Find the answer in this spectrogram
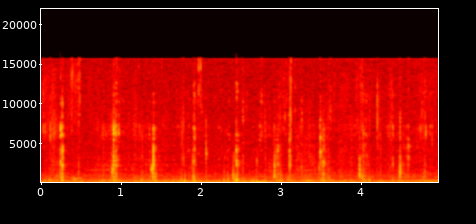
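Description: Close-miked chewing: a person's mouth making soft, irregular clicks while eating.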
